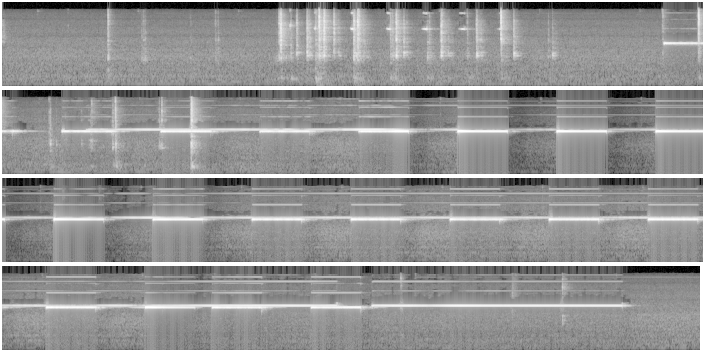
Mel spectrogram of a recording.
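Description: A few sharp mechanical clicks from the Edwards dual-action pull station being key-activated, then an EST fire alarm horn sounding its high-pitched alarm tone. The horn pulses a little faster than once a second, turns steady for a couple of seconds near the end, then cuts off suddenly.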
